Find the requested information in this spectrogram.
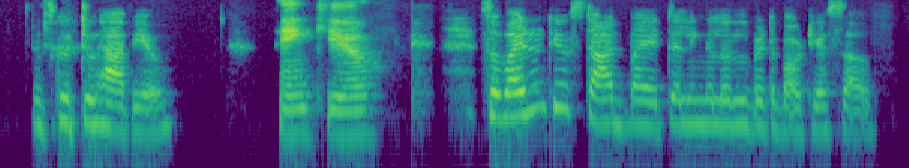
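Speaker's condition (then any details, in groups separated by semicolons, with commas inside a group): No condition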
